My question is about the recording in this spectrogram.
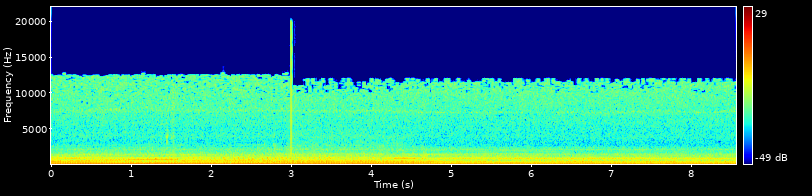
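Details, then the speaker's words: Mazda 13B rotary engine in a Piper aircraft, pre-takeoff run-up after taxi, heard on cockpit audio; strong steady drone, even firing at high revs, no misses or rough patches; run-up sounds good, normal. "all right well the engine run up sounds good"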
